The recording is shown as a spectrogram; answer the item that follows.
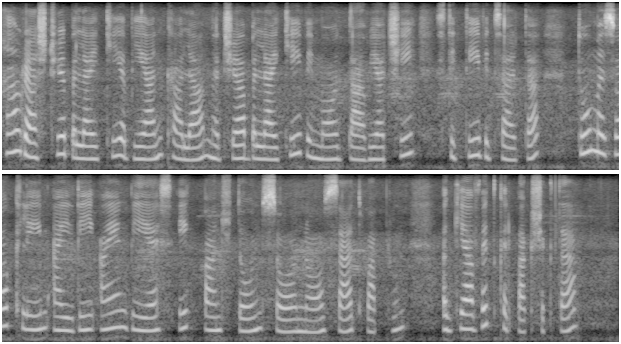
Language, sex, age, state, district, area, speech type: Goan Konkani, female, 18-30, Goa, Salcete, rural, read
